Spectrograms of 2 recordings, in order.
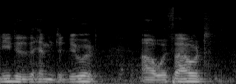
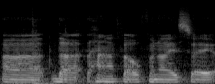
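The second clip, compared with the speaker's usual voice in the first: normal talking voice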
